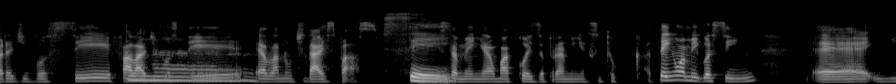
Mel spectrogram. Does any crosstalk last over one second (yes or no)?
yes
